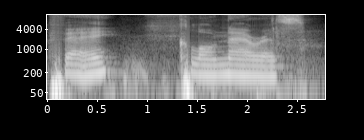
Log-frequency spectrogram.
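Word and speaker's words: Fay Klonaris: Fay Clonire. You want me to spell it?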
